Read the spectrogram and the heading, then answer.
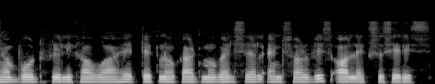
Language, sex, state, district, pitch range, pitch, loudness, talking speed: Hindi, male, West Bengal, Alipurduar, 110-115 Hz, 115 Hz, -19 LUFS, 190 wpm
